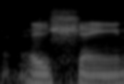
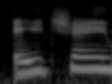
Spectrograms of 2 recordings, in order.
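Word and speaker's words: Achane: I'm pretty sure when I first saw him in college, I was calling him like a Shane or something. I don't know. All I can say is he's A-Chain with the A-Train.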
